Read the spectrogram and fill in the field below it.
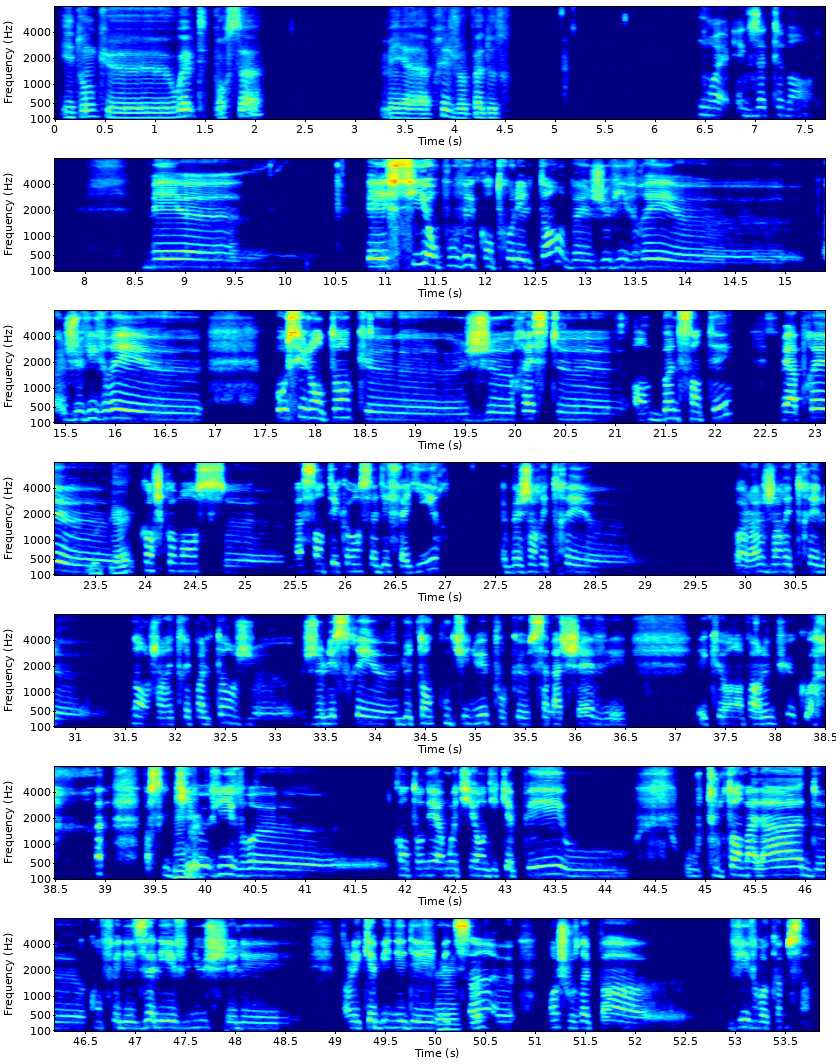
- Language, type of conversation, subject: French, unstructured, Préféreriez-vous pouvoir lire dans les pensées ou contrôler le temps ?
- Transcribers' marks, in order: static; drawn out: "heu"; tapping; drawn out: "heu"; other background noise; chuckle; unintelligible speech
